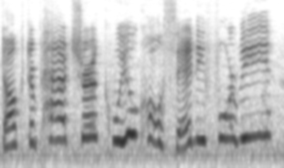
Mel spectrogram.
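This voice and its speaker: A woman voicing a cheerful young male sea sponge with a very high, squeaky voice. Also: lively intonation, measured pace, muffled recording, slight background noise. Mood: hopeful.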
